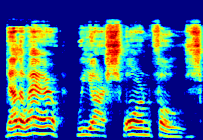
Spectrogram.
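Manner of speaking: loud, slow declaration; a hunter crying out to the chief; cried out. A narrator's reading. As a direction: hurl it at his enemy. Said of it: "cried Wetzel".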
